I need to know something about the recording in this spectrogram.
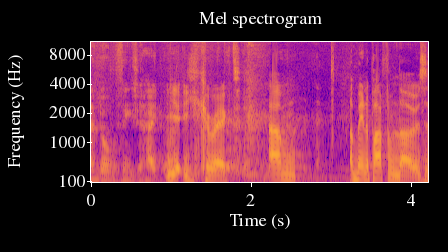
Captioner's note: laughing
